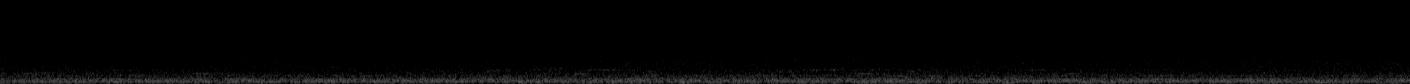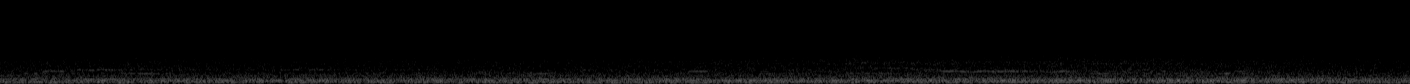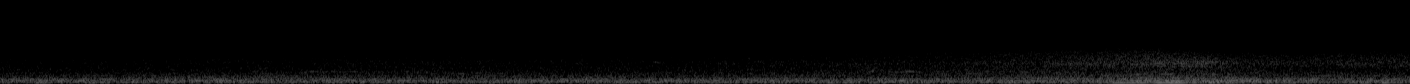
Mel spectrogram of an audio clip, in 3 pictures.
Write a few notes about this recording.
i a way these morning prayers represent soundmarks that are to be listened to at regular daily times all over the city. especially early in the morning there it is a good moment to choose to listen to the sound of the city, where the cultural and achitectural soundscape lighten up audibly the surrounding whereIn the soundlevel of traffic yet is pretty low... this recording was made at 03:30 in the morning and the prayers started at 03:34 ( 2 X neumann KM184 + sounddevice 722 - AB)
